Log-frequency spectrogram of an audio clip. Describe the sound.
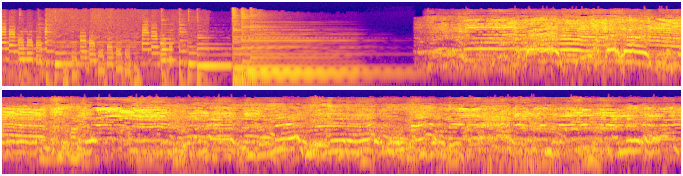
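Villagers in Let Htoke Taw village, Sagaing Region, wailing and crying over dead family members. Several loud, overlapping anguished voices sob and cry out after a few seconds of opening musical tones.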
